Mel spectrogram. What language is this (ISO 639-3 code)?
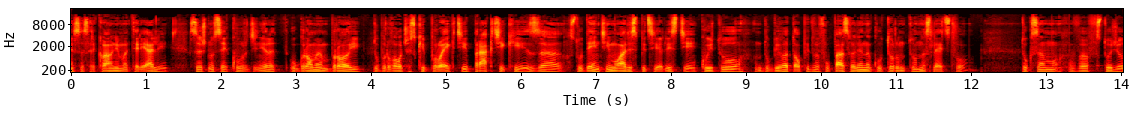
bul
